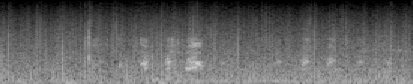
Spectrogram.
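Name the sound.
chicken clucking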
